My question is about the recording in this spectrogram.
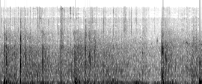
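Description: Footsteps on a gravel shooting range, irregular crunching steps over a low, steady outdoor rumble.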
